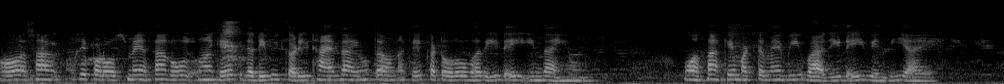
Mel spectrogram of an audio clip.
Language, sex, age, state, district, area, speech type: Sindhi, female, 45-60, Delhi, South Delhi, rural, spontaneous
